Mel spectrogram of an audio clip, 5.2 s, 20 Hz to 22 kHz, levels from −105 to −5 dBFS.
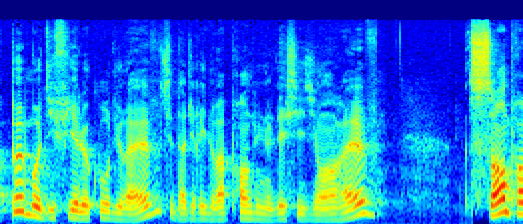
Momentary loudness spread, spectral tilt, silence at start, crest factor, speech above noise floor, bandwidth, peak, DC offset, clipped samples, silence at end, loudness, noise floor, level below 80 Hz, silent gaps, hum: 16 LU; -3 dB/octave; 0 s; 22 dB; 34 dB; 15.5 kHz; -8 dBFS; under 0.1%; under 0.1%; 0 s; -30 LUFS; -63 dBFS; -86 dBFS; none; none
